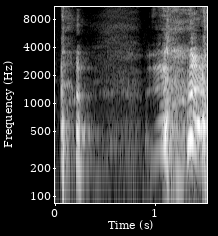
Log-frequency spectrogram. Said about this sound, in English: 300 coughs. At least. Into the microphone.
